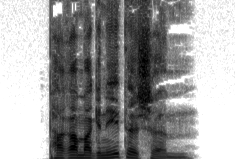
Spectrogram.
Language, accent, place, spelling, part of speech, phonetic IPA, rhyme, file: German, Germany, Berlin, paramagnetischem, adjective, [paʁamaˈɡneːtɪʃm̩], -eːtɪʃm̩, De-paramagnetischem.ogg
- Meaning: strong dative masculine/neuter singular of paramagnetisch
